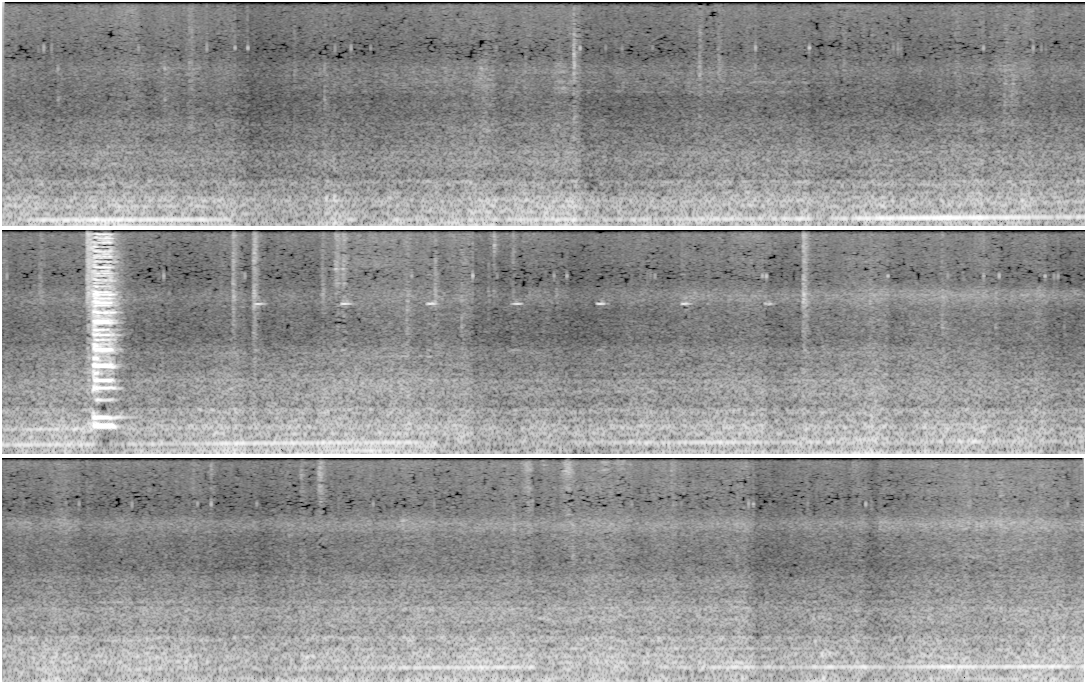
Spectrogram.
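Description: Yutong Nova coach driving, heard from inside the cabin: a steady low rumble of engine and road, with an engine tone that climbs slowly as the coach gathers speed. A sharp click comes about twelve seconds in, followed by a few seconds of faint, regular ticking.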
